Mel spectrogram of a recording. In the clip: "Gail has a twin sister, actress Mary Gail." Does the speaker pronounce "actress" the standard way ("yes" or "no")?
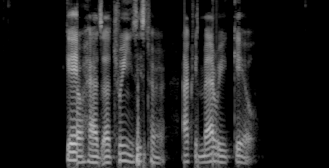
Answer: no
